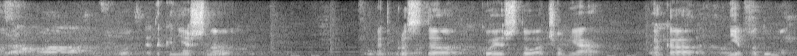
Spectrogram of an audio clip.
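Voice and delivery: ordinary delivery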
